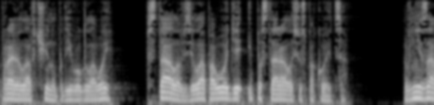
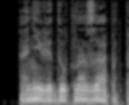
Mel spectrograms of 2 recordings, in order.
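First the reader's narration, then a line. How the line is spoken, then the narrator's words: Whisper through swollen, cracking lips. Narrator (Russian): прошептала она губами, которые начинали раздуваться и трескаться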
